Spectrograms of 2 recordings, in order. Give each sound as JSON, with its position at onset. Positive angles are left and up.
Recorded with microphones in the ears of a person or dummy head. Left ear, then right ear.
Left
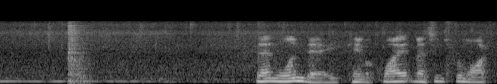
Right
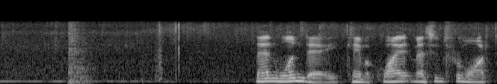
{"t": 0.7, "sound": "a gunshot", "side_deg": 60, "distance_m": 2.5}
{"t": 2.6, "sound": "a man speaking", "side_deg": -45, "distance_m": 0.9}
